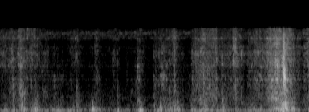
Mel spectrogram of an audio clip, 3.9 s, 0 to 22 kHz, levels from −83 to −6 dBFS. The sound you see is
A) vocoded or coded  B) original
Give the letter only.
A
